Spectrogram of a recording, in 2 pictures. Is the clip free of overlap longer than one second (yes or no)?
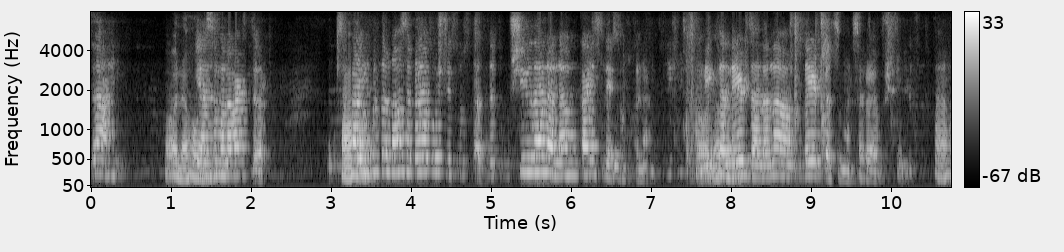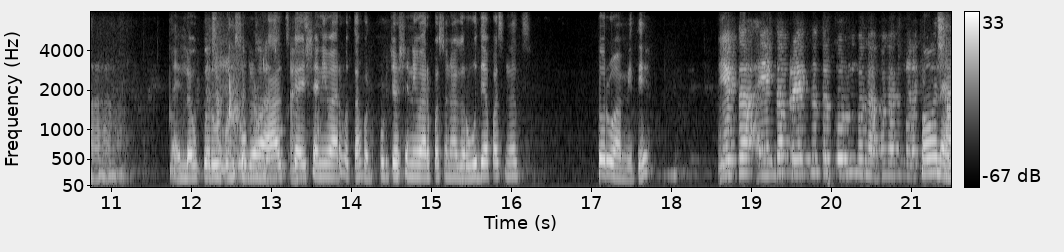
no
